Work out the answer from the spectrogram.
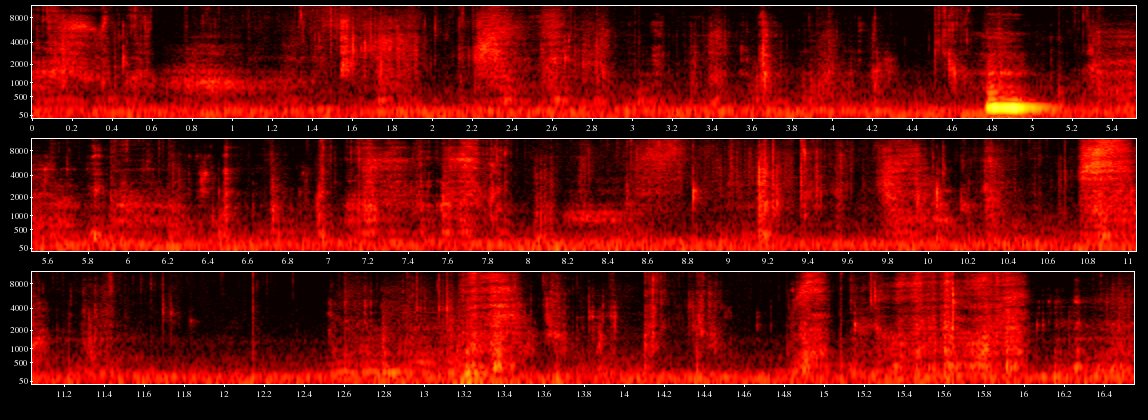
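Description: A person biting and chewing a crispy fried chicken burger: short crunchy crackles of the fried coating between chews. There is one brief louder sound about five seconds in.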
